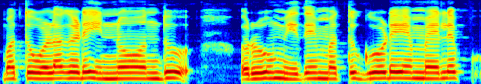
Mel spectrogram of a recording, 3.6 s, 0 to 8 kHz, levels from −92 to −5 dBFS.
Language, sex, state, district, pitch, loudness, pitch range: Kannada, female, Karnataka, Koppal, 210 Hz, -13 LUFS, 205-220 Hz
